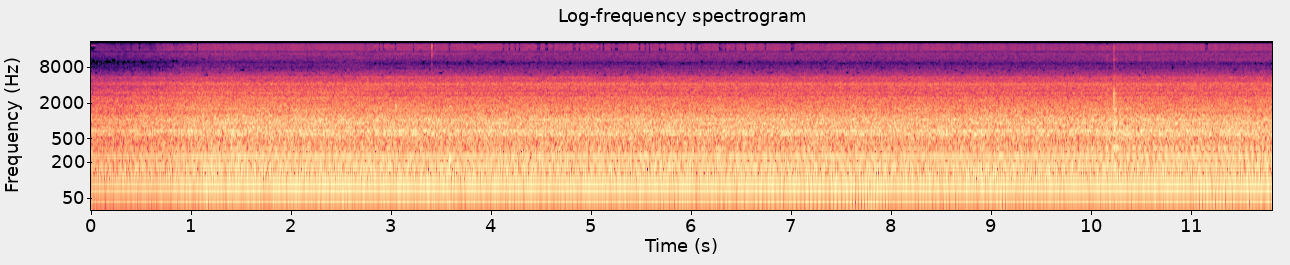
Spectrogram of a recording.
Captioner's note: laptop dvd drive spinning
